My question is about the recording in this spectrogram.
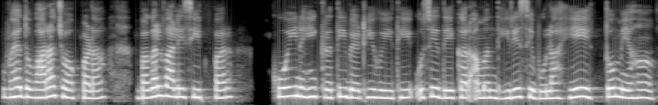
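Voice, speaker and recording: Mellow woman reading a bedtime story. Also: fairly high pitch, fairly even intonation, a little slow, lo-fi sound. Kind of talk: scripted narration.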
